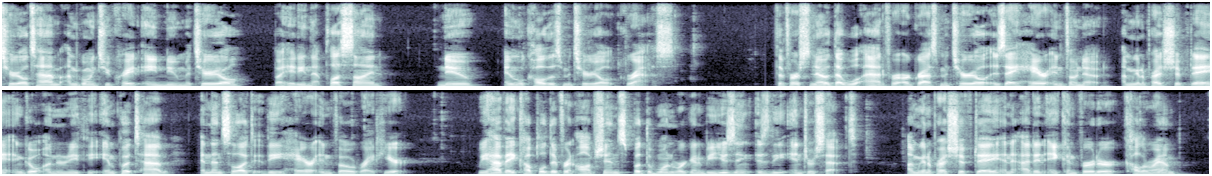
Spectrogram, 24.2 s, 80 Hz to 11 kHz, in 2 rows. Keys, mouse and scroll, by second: 0.1-2.9 scroll up 23, 2.9-6.6 drag, 6.6 s, 7.6 shift+a, 10.5 shift+a, 16.7-17.3 scroll up 1, 17.3 middle click, 17.9-19.4 drag, 21.1 shift+a.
